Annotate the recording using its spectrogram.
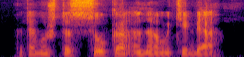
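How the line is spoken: Deep bass voice. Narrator (Russian): басом ответил Лёлик

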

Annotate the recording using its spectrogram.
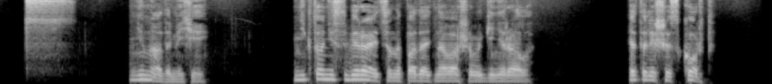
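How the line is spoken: Melodic, pleasant voice. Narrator (Russian): мелодичным приятным голосом сказала

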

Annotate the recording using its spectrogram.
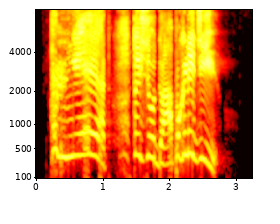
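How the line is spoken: Yelling. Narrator (Russian): завопил он

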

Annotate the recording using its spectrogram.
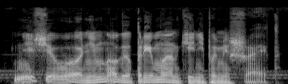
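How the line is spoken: Calm reply. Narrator (Russian): спокойно ответил Лебедев

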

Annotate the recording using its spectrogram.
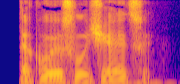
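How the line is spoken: Calm reply. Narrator (Russian): спокойно ответил орк

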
